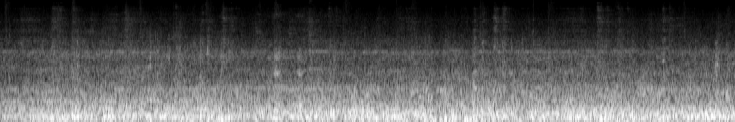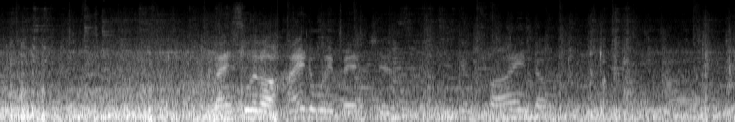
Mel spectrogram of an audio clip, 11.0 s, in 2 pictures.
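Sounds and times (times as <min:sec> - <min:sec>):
small train engine and wheels running: 0:00.0 - 0:11.0.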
